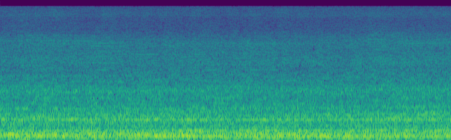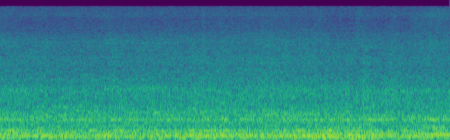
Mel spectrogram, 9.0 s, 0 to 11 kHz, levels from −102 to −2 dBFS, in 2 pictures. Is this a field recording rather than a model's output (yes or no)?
yes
